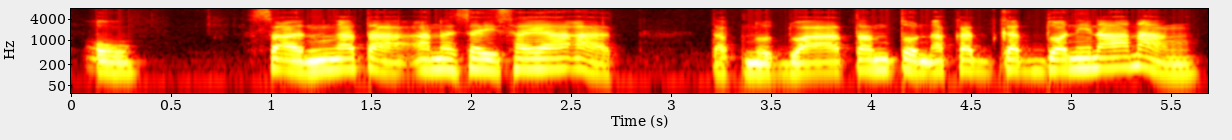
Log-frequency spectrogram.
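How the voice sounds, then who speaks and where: A man's voice: mid-range voice, unhurried, a bit bright, faint music behind, lightly acted. An actor playing a flustered comic village errand man in an Ilocano radio comedy drama. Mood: pleading.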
